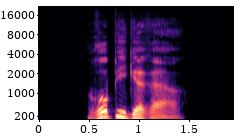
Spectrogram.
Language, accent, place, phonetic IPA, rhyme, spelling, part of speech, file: German, Germany, Berlin, [ˈʁʊpɪɡəʁɐ], -ʊpɪɡəʁɐ, ruppigerer, adjective, De-ruppigerer.ogg
- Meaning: inflection of ruppig: 1. strong/mixed nominative masculine singular comparative degree 2. strong genitive/dative feminine singular comparative degree 3. strong genitive plural comparative degree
